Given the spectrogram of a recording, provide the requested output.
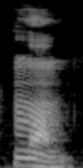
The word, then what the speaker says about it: Maugham: বাই ডব্লিউ সমার সেট মম উচ্চারণটি ভালো করে দেখে নাও এম এ ইউ জি এইচ এম উচ্চারণটি হচ্ছে মম তো এই হচ্ছে মমের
